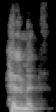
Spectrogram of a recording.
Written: helmet

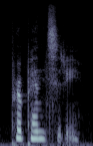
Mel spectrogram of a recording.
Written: propensity

